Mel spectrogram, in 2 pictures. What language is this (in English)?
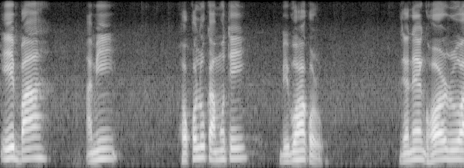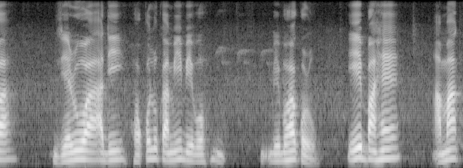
Assamese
